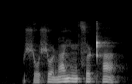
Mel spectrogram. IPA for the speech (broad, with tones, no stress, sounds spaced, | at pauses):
ʃ o˩˥ ʃ o˧ ɳ ã˥ j ĩ˧ s ɵ˥˩ ʈʰ ã˥˩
